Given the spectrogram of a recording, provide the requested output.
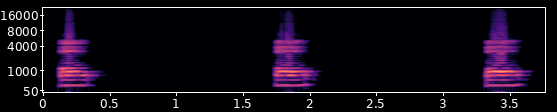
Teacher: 嘴型不要滑动，啊，因为它不是双元音，千万不要有滑动，嘴型保持原状 · Term: 开口的凹 · IPA: [ɔ]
